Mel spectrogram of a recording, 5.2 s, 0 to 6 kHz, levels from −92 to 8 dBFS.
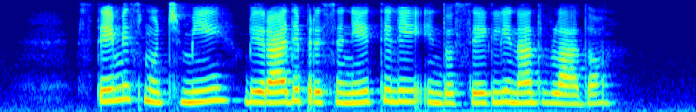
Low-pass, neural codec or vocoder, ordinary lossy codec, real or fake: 5.4 kHz; none; none; real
